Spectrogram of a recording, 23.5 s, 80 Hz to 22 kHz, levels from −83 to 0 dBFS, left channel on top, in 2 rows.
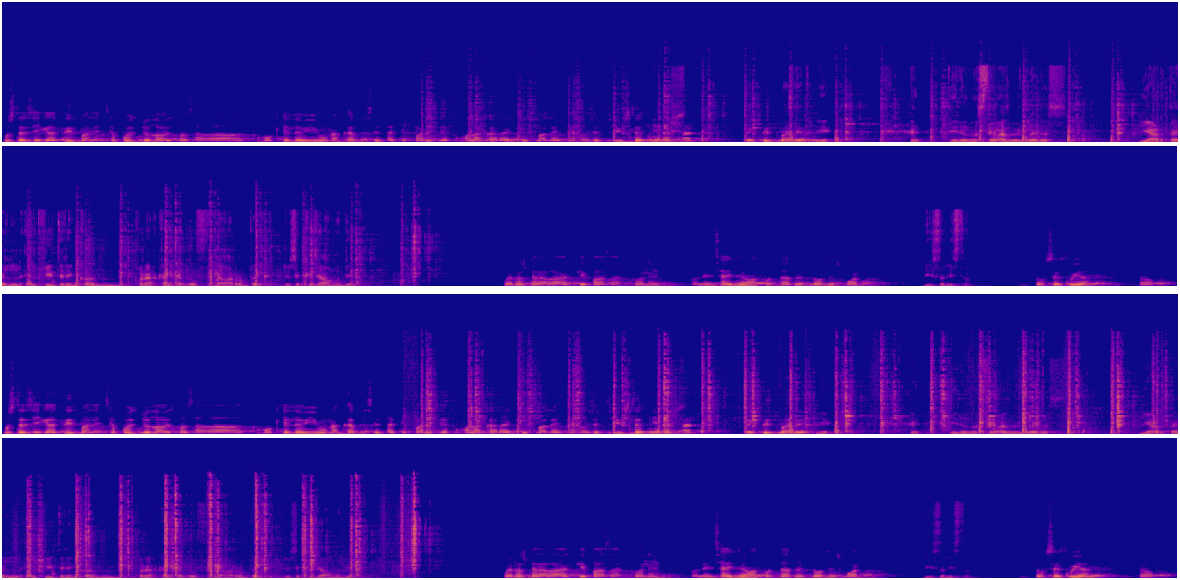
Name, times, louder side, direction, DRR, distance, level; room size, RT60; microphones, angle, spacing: voice 1, 0.0-6.9 7.4-8.1 16.8-18.3 18.7-20.4 22.1-22.7 23.1-23.3, right 1 dB, 10° right, 3.4 m, -40 dB
sound 1, 4.0-15.9, right 9 dB, 65° right, 1.6 m, -43 dB
voice 2, 6.4-6.8 7.8-8.3 8.8-10.6 11.4-15.4 21.0-21.4, left 3 dB, 55° left, 1.1 m, -46 dB
28.0 x 26.0 x 6.7 m
head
